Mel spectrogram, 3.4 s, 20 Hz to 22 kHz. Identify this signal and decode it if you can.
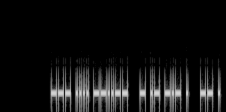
Morse code, heard as a keyed tone, about 44 wpm, 700 Hz. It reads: OH, TAKE ME
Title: Sentences from Top 1400 Words 45wpm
